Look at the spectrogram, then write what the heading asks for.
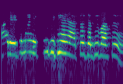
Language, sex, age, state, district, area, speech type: Sindhi, female, 45-60, Gujarat, Surat, urban, conversation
